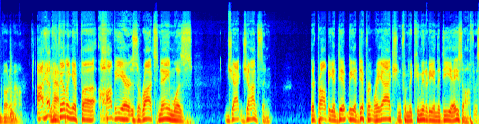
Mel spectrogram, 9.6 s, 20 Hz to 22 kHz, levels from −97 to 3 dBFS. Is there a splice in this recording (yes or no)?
no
